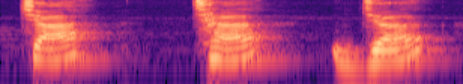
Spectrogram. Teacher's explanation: चा वर्ग हमारा किस में आता है, तालव्य में आता है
